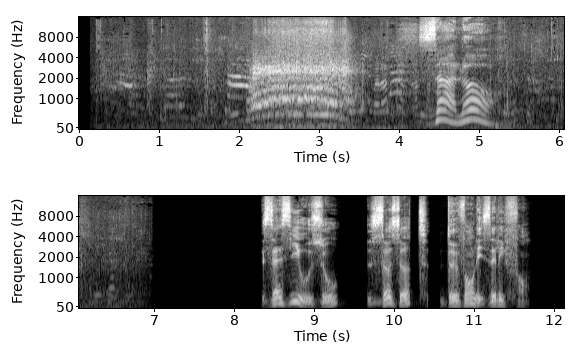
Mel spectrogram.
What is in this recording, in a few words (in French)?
VIRELANGUE; Nouveau Pixel 1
